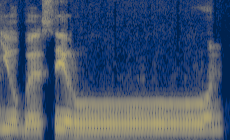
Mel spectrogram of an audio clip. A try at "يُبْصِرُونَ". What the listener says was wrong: ইউবাসিরুন রুটা মোটা করেন ইউবাসিরুন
